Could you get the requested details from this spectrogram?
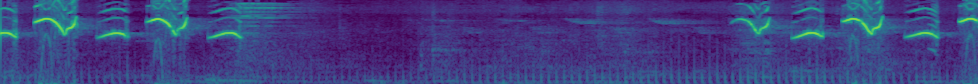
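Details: Cinereous tit lure song: three quick pairs of high rising and lower arched whistles, a quiet spell of faint background, then another run of four ringing pairs.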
